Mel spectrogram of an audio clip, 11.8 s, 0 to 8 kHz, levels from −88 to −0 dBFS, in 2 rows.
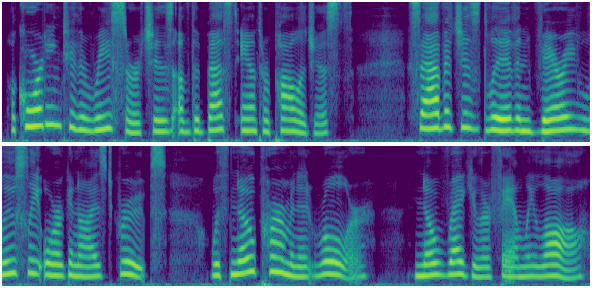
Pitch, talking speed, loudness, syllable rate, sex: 250 Hz, 115 wpm, -18 LUFS, 4.5 syllables/s, female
